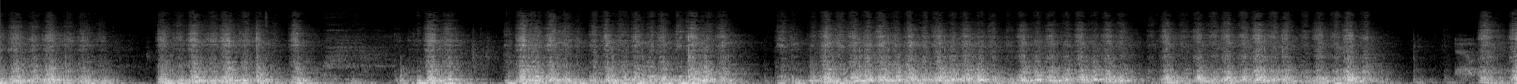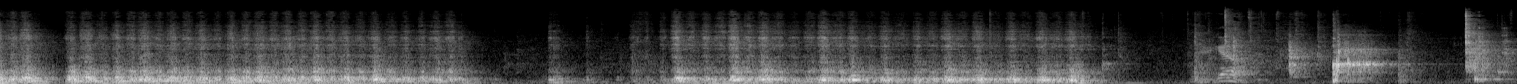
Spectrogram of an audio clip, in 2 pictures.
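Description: A hand jab saw sawing a round hole through the ceiling in quick back-and-forth strokes, in spells of a few seconds with short pauses between. The sawing stops a few seconds before the end, and a few short, separate sounds follow.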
